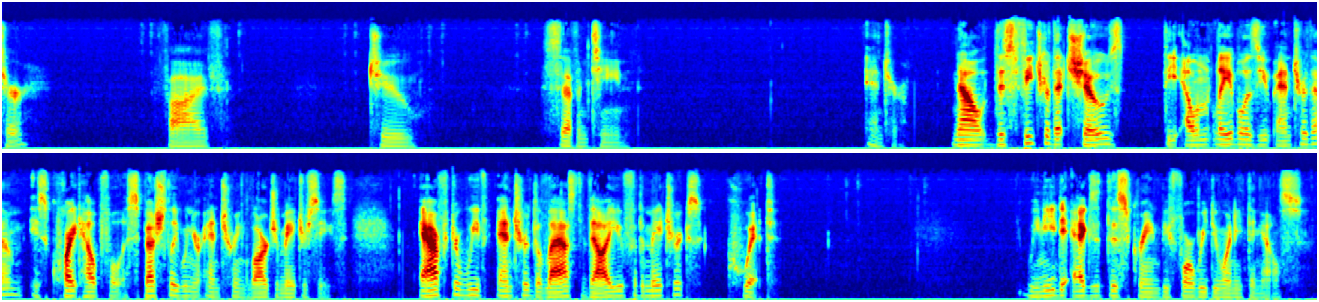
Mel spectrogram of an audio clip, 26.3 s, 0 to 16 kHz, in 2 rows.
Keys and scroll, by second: 1.5 5, 2.3 Return, 3.5 2, 4.4 Return, 5.2 1, 6.2 7, 8.7 Return.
